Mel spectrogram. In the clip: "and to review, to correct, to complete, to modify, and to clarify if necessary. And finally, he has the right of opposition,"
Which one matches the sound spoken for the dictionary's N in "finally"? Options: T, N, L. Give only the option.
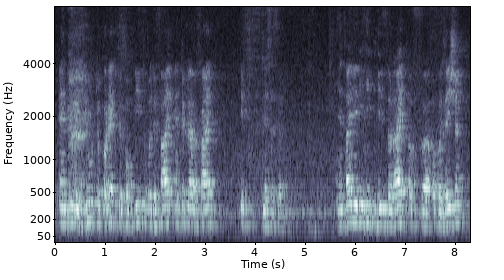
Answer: L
